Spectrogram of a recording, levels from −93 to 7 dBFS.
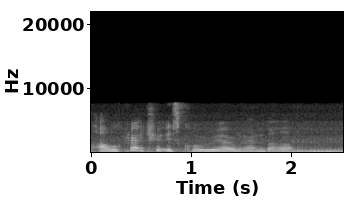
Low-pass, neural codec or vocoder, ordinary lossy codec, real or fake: none; none; none; real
